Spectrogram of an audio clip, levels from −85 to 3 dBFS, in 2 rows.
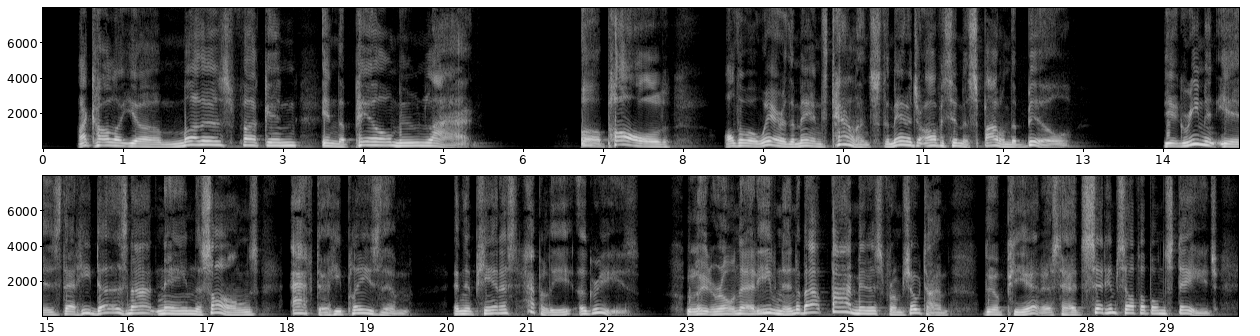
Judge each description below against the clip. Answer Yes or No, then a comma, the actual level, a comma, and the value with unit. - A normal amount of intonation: No, wide, 6.4 semitones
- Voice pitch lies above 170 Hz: No, medium, 150 Hz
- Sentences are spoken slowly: Yes, slow, 125 wpm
